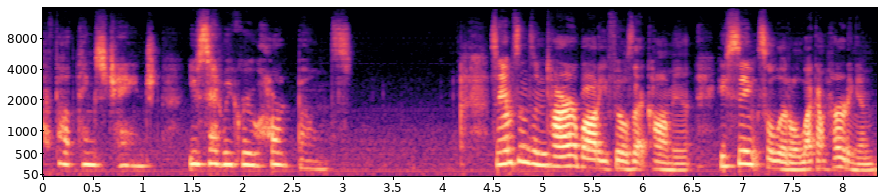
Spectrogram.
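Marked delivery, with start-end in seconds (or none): 0.0-3.1 soft, whispered words. Reading a novel passage aloud, the narrator's spoken line: whispering. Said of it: "My voice comes out in a whisper".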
